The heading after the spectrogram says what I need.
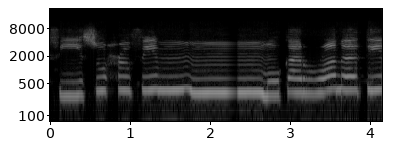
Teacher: تو اگر آپ ملا کے پڑھیں گی تو پھر آپ اس طرح سے پڑھیں گی، فی صحف مکرمۃ، تا کو میم کے ساتھ آپ ملا دیں گی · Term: ادغام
